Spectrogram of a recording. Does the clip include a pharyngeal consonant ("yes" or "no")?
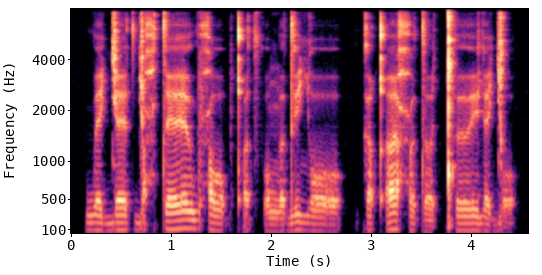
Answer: yes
